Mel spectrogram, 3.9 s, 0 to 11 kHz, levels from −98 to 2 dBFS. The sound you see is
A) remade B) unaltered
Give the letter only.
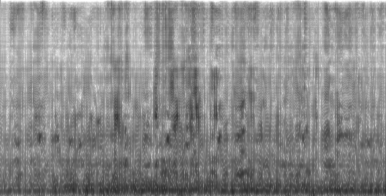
A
